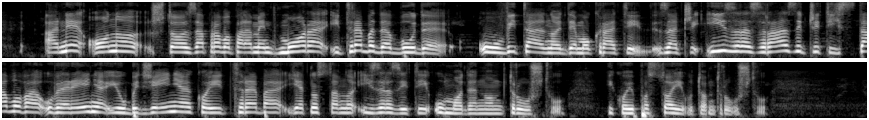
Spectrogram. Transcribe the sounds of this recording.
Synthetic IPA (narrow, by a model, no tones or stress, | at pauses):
aneʔo̞no̞ʃt̪o̞zapɾaʋo̞paɾlˠame̞nt̪mo̞ːɾaʔit̪ɾe̞bad̪abud̪e̞uʋit̪aːlˠno̞jd̪e̞mo̞kɾat̪ijḭznaːt͡ʃiʔizɾazɾaːzlit͡ʃit̪ixst̪aʋo̞ːʋauʋjeɾe̞ːɲaiubed͡ʑe̞ːɲako̞jit̪ɾe̞baje̞d̪nost̪aʋno̞̰ʔizɾazit̪iʔumo̞d̪eɾno̞md̪ɾuːʃt̪ʋṵ | iko̞jipo̞st̪o̞jiṵt̪o̞ːmd̪ɾṵːʃt̪ʋṵ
